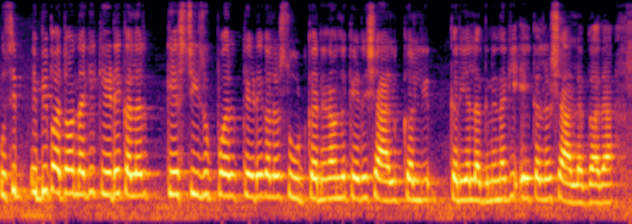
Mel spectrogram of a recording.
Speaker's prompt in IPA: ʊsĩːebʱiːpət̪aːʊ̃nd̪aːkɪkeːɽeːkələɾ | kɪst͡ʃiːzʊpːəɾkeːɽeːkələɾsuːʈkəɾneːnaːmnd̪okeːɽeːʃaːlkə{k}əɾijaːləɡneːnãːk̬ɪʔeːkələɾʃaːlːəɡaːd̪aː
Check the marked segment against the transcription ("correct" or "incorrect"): correct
